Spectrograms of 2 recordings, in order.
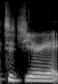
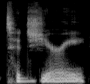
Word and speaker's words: Tajiri: and so, with that being said, you can find me at Dr. Tiffany Tajiri at YouTube. And then I have my own personal website as Dr. Tiffany Tajiri.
